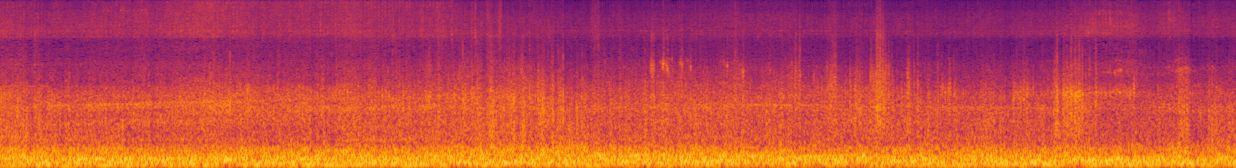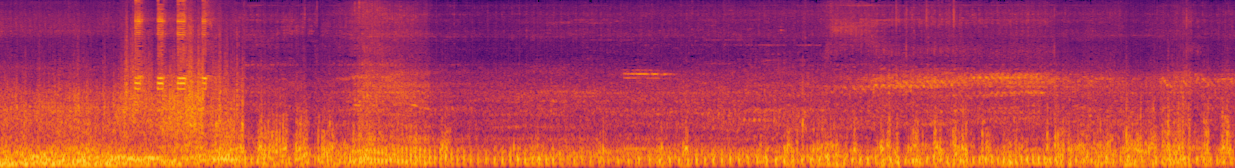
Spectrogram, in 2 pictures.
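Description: Royal Enfield motorcycle's single-cylinder engine running at road speed while riding, heard from the rider's seat. It gets quieter about two-thirds of the way through.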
